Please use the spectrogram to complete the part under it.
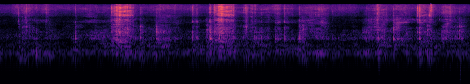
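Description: A spoon stirs and clinks against a metal pot.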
